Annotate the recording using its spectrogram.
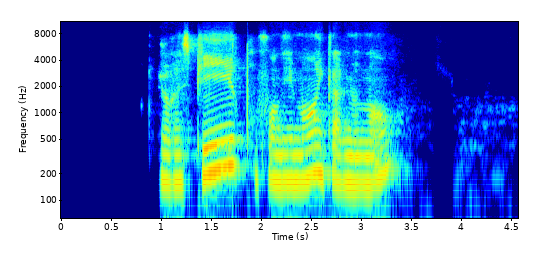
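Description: An older woman speaks calmly and clearly nearby.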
